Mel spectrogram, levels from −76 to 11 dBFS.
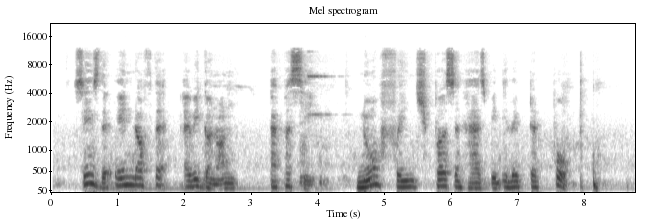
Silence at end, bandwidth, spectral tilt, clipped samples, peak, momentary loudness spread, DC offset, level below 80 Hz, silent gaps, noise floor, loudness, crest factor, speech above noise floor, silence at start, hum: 0.45 s; 12.5 kHz; -5 dB/octave; under 0.1%; -2 dBFS; 8 LU; under 0.1%; -48 dBFS; none; -43 dBFS; -18 LUFS; 16 dB; 26 dB; 0.1 s; none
